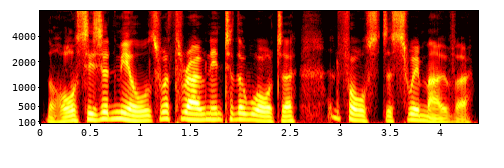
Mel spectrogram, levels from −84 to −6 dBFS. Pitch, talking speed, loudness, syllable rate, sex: 130 Hz, 190 wpm, -17 LUFS, 5.1 syllables/s, male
